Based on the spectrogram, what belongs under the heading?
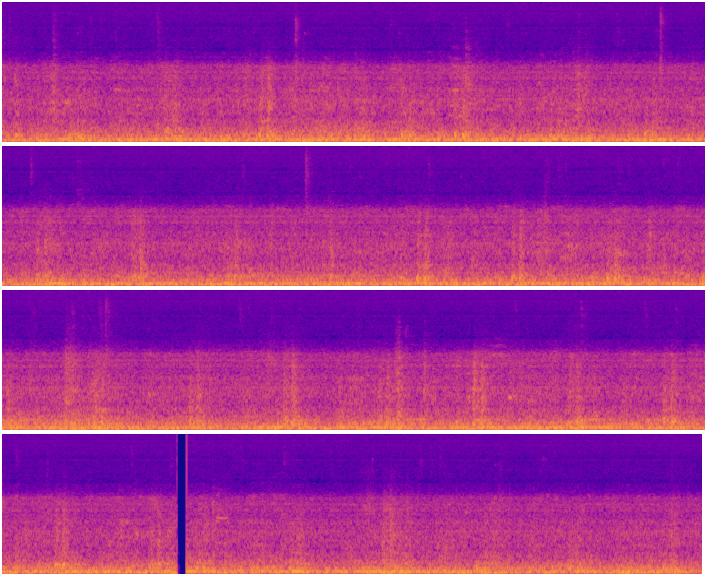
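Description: Passenger train running at speed, heard from inside the carriage: a steady low rumble with faint wheel clicks over the rails. The sound drops out for an instant about three-quarters of the way through.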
